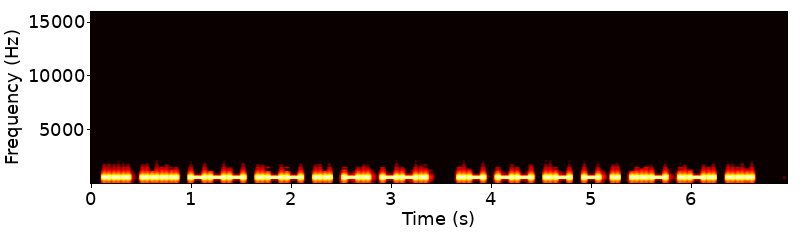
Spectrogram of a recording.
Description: Morse code, heard as a keyed tone, about 25 wpm, 600 Hz. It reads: SHOWING AMATEURS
